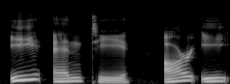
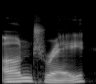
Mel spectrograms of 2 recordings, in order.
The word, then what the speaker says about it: entree: but it is pronounced entree um oh looks like you can all oh um you can emphasize either syllable entree entree you can spell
